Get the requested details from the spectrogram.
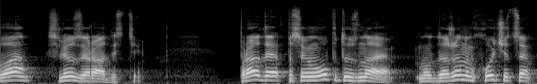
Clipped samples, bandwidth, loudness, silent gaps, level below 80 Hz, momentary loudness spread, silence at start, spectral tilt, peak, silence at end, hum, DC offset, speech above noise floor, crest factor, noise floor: under 0.1%; 15 kHz; -17 LUFS; none; -56 dBFS; 8 LU; 0 s; -5.5 dB/octave; -2 dBFS; 0 s; none; under 0.1%; 39 dB; 14 dB; -56 dBFS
